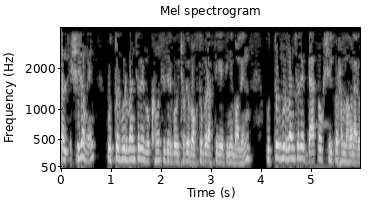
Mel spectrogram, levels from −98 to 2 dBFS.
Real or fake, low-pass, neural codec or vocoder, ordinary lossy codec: real; 3.6 kHz; none; none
